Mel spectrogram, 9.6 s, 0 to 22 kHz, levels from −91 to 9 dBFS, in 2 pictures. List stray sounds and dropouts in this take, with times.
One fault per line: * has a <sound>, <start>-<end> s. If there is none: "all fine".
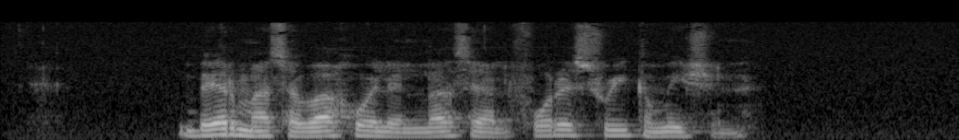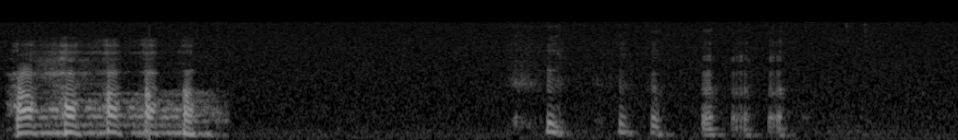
* has a laugh, 4.8-6.0 s
* has a laugh, 7.3-8.9 s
